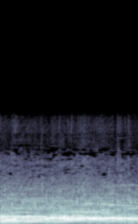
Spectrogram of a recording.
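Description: Live rock band holding sustained chord tones on electric guitars and keyboard, the notes ringing steadily rather than a beat being played.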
